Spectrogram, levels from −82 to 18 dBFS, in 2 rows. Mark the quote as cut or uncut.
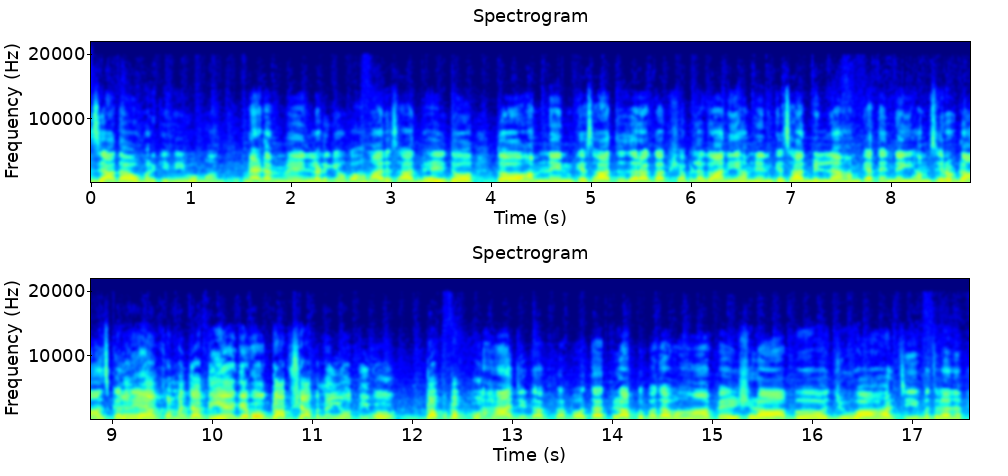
cut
